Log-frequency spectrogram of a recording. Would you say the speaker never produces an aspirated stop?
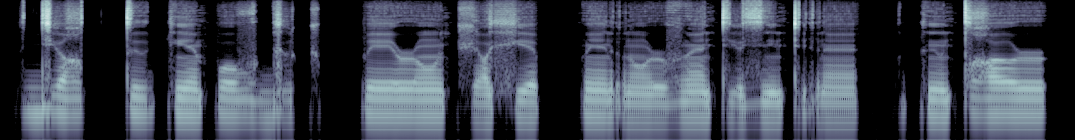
yes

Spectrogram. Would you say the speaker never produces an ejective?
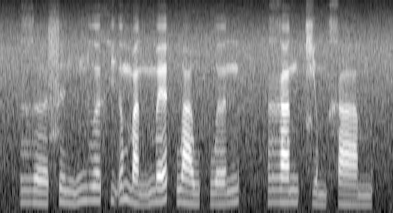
yes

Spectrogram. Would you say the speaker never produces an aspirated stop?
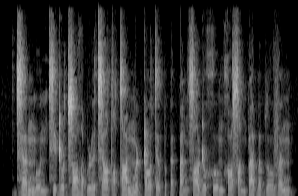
yes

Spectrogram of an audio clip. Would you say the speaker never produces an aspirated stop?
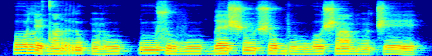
yes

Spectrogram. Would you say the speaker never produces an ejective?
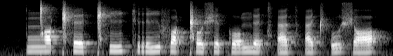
no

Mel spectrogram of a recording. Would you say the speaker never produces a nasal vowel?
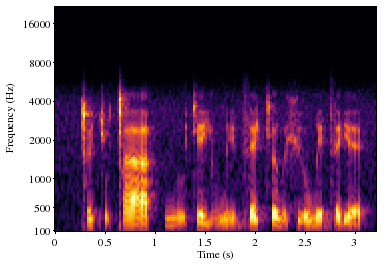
yes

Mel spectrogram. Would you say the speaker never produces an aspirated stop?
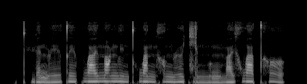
no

